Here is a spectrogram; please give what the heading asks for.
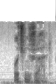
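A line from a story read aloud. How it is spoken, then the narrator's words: Plain. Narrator (Russian): сказала она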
